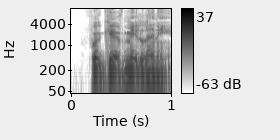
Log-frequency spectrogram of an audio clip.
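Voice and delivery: plain reading voice

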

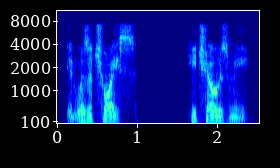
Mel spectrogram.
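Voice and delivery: plain

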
